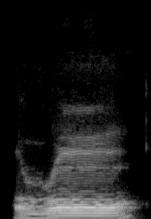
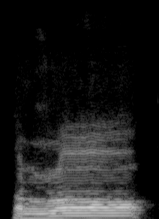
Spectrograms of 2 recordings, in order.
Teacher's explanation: জিহ্বার আগার পিঠ তার বরাবর উপরে তালের সঙ্গে লাগিয়ে উচ্চারিত হয় র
